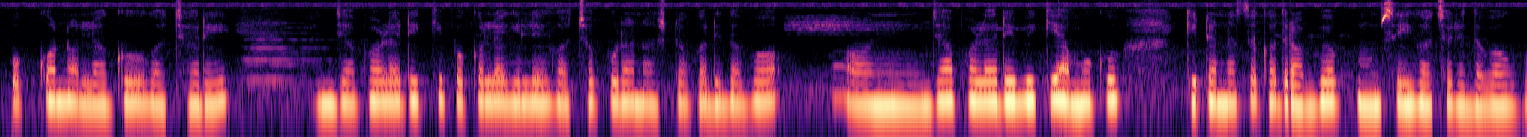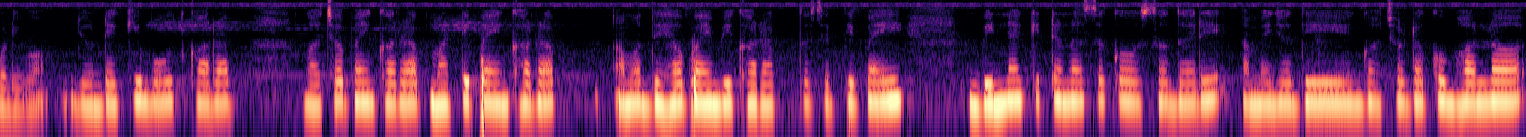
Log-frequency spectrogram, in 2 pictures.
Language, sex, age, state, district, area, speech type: Odia, female, 45-60, Odisha, Bhadrak, rural, spontaneous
